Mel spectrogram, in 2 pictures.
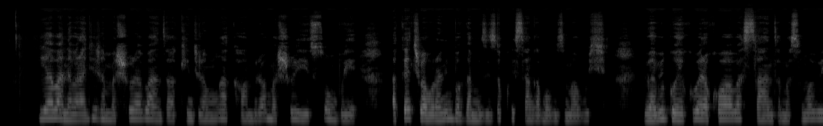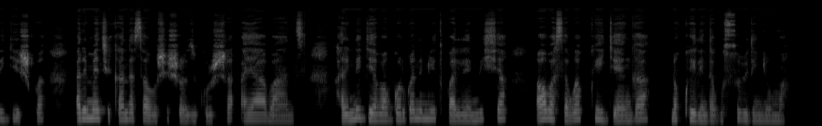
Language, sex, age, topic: Kinyarwanda, female, 25-35, education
